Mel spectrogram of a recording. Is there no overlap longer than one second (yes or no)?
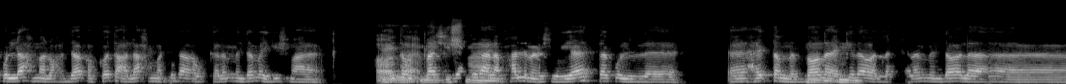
no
